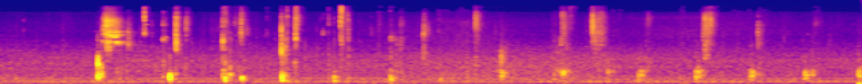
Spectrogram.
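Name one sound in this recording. Footsteps walk away on pavement.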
